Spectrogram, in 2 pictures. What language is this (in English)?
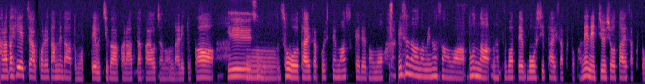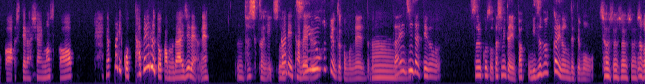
Japanese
